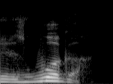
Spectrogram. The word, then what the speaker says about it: Wooga: I know the people from Philly will come in and correct me if we don't say his name right, but it is Wooga. – Wooga. – Wooga. It's part of the Philly accent.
